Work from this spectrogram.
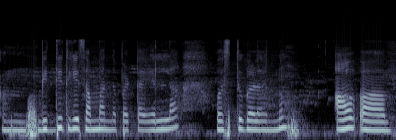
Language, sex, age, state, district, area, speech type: Kannada, female, 18-30, Karnataka, Udupi, rural, spontaneous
